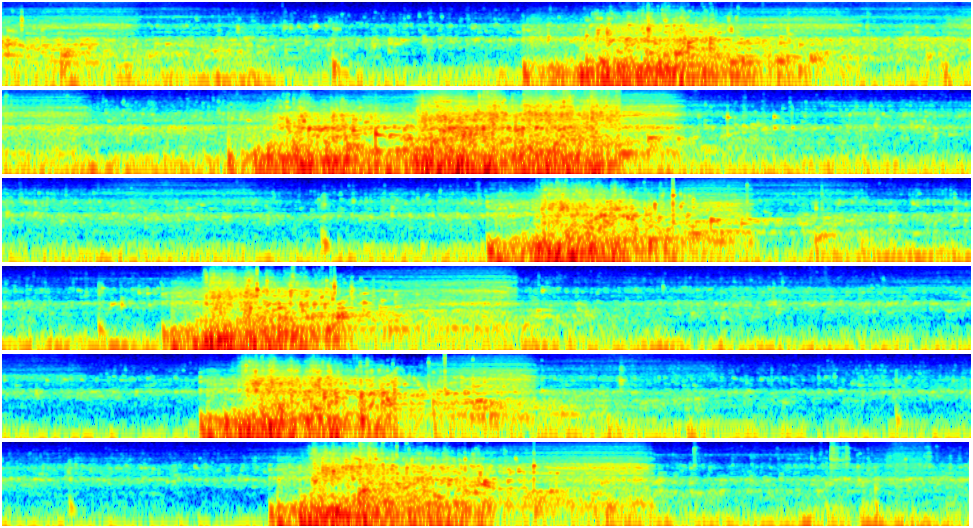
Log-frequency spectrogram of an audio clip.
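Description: Scuba diver's regulator exhaust heard underwater: a gurgling rush of bubbles on each exhalation, six breaths a few seconds apart, with a quieter hiss between them.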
